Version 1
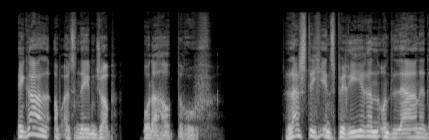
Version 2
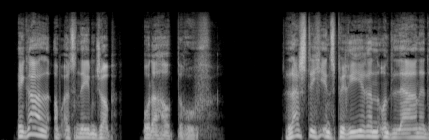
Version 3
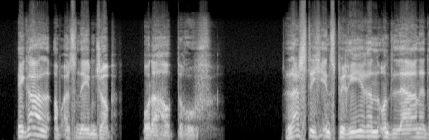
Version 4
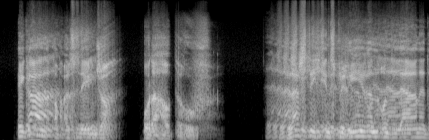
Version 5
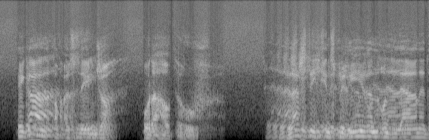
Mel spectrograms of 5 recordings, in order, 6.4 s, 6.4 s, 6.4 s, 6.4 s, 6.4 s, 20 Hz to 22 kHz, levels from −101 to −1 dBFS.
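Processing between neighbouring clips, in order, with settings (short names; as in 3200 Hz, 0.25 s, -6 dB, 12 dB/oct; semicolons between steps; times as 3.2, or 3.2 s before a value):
band shelf 5700 Hz +14 dB 2.4 oct; gain -2 dB
overdrive pedal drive 21 dB, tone 2900 Hz, clips at -3 dBFS; gain +5.5 dB
echoes that change speed 0.126 s, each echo +1 st, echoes 3, each echo -6 dB; gain -7 dB
switching spikes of -19 dBFS; gain -4.5 dB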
